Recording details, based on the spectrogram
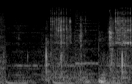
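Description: A ratchet wrench clicks in short bursts while car tires are changed outdoors, quick metallic ratcheting strokes sounding close and fairly quiet, with no talking.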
